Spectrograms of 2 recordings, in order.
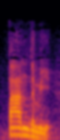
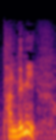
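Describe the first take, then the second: First: The stress is on the first syllable. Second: The stress is on the last syllable. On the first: This is how one particular expert says it. The speaker calls it right. "Betonung bei Lauterbach immer auf der ersten Silbe" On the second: This is how amateurs say it. The speaker calls it wrong. "Nur Dilettanten sprechen von der Pandemie"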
